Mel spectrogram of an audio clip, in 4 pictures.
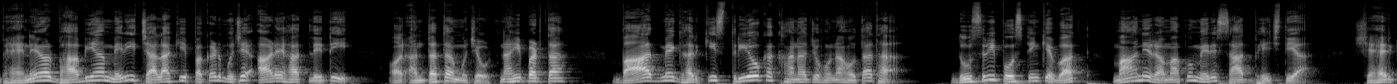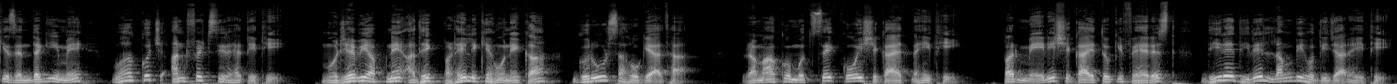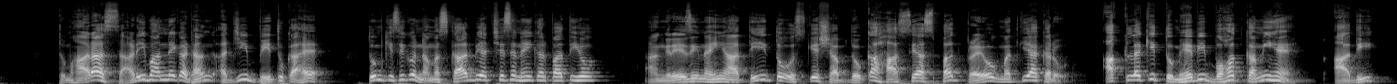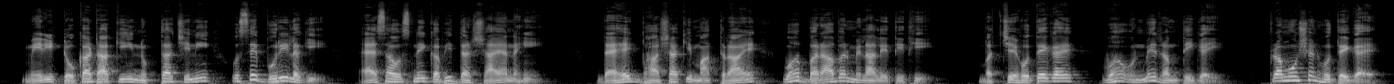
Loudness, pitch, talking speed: -21 LUFS, 125 Hz, 165 wpm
